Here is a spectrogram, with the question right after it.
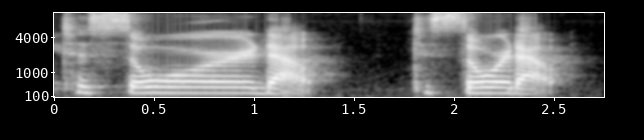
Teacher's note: that t is standing in between two vowels so we change it to the d sound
